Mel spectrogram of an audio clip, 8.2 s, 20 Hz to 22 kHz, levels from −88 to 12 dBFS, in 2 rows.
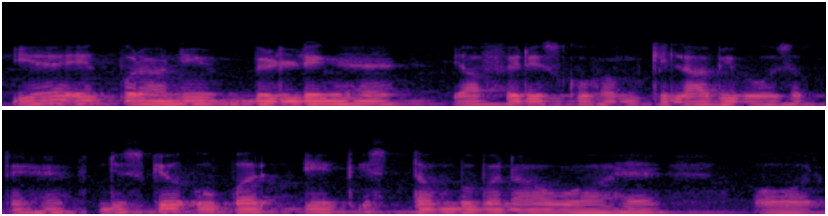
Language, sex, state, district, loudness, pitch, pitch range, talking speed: Hindi, male, Uttar Pradesh, Muzaffarnagar, -35 LUFS, 110 Hz, 105-115 Hz, 160 wpm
